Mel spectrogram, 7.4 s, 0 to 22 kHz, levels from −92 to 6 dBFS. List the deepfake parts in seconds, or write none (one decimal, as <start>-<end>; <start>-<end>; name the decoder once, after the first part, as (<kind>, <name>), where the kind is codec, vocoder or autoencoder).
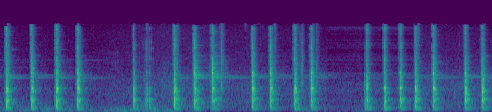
4.9-6.2 (codec, SNAC)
